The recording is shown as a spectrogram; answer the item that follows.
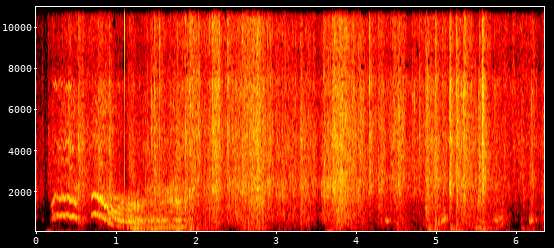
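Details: Cocker spaniel puppies whining to be let out: high, sliding whimpers that rise and fall in the first two seconds, then softer scattered whines and rustling, small indoor room.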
